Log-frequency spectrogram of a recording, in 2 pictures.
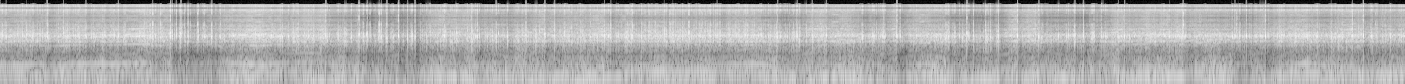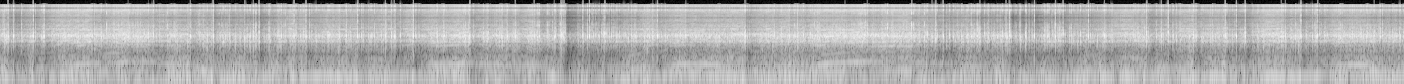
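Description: Snowmobile engine running under load, its pitch repeatedly rising and falling as the throttle is worked, with a steady rattle of unknown cause over it.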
